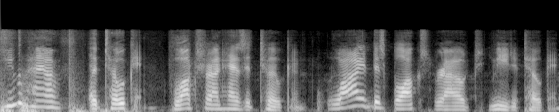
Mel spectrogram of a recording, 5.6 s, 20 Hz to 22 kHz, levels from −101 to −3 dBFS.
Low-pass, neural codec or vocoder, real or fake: 7.2 kHz; codec, 16 kHz in and 24 kHz out, 0.6 kbps, FireRedTTS-2 codec; fake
